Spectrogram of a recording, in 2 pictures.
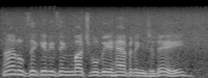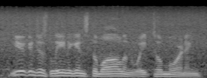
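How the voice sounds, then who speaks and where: Actor as a blunt, grim castle guard, mid-range voice, heavy hiss over game audio. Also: male voice, mid-range voice, lively intonation, a little fast, close to an everyday voice. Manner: blunt, grim, swears at the enemy. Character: worried adult male medieval castle guard. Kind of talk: game character dialogue.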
